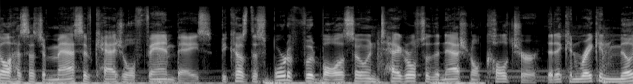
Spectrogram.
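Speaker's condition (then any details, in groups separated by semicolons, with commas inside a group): No condition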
